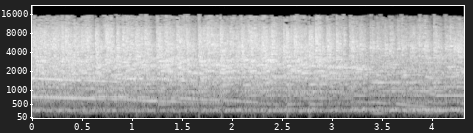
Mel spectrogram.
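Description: Pair of large cowbells (talăngi) shaken hard, clanging continuously and loudly, with a long shout slowly falling in pitch over them. The low steady drone of a buhai friction drum, a barrel rubbed with a horsehair rope, sounds beneath.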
